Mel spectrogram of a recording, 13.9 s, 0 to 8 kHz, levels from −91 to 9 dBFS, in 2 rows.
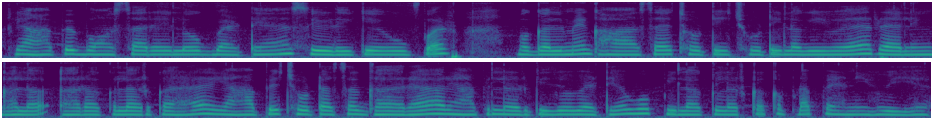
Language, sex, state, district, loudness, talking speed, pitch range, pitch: Hindi, female, Chhattisgarh, Raigarh, -34 LUFS, 190 wpm, 195-210 Hz, 200 Hz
